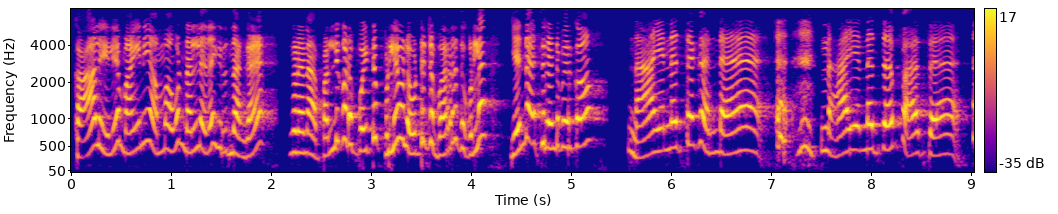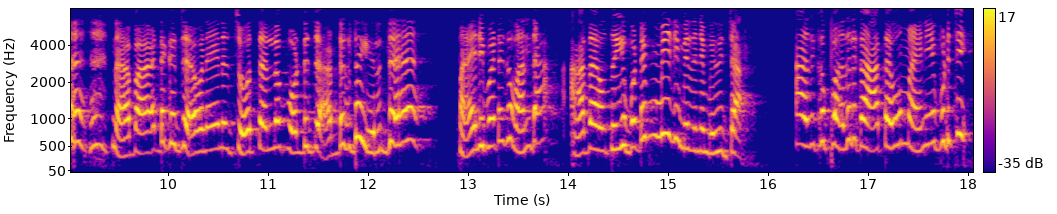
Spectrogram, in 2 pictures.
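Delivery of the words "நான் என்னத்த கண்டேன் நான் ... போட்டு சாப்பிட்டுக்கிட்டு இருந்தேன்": hammed-up crying; tearful self-defence. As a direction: wail your innocence through theatrical sobs. Tearful plea of innocence.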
